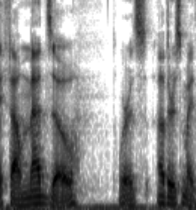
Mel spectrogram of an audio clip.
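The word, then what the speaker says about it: θαυμάζω: Similar to the English word audible, the A and the U at the beginning of audible are pronounced together. Same with here, thaumazo.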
